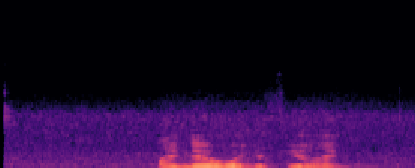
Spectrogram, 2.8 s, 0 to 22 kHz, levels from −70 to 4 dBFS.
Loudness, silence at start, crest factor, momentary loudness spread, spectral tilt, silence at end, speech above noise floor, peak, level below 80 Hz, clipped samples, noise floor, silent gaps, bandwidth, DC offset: -20 LUFS; 0.05 s; 18 dB; 22 LU; -6 dB/octave; 0 s; 21 dB; -4 dBFS; -48 dBFS; under 0.1%; -40 dBFS; none; 10.5 kHz; under 0.1%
